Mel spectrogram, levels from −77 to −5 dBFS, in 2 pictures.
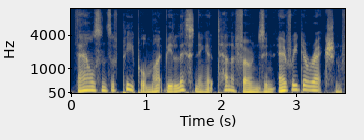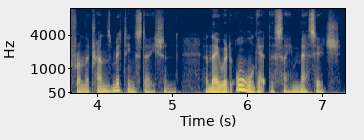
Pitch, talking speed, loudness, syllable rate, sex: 110 Hz, 190 wpm, -19 LUFS, 5.7 syllables/s, male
